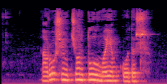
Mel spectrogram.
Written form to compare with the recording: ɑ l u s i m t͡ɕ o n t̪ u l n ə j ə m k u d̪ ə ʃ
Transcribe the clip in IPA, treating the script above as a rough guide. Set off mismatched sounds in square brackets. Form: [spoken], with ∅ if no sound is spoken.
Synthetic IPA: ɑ [ɾ] u [ʃ] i m t͡ɕ o n t̪ u l [m] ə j ə m k [o] d̪ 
